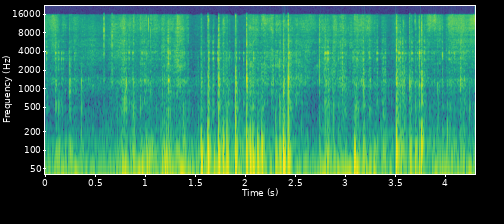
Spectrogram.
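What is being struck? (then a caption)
Plastic DVD case with cover sleeve. A standard hollow plastic G.I. Joe DVD case with a plastic cover sleeve is held in both hands and tapped and scratched with medium-length pink-painted nails. Quiet, irregular dull taps with a deep low thump sit under faint crinkly scratching from the sleeve. Each tap dies away almost instantly with no ring.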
